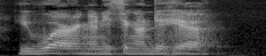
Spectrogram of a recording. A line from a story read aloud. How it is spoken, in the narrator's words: He grunted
